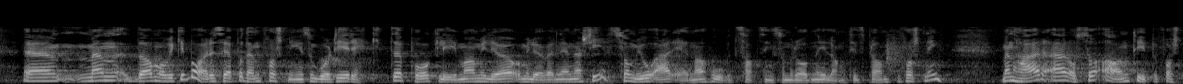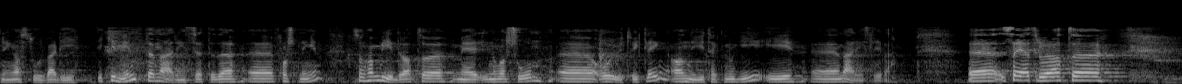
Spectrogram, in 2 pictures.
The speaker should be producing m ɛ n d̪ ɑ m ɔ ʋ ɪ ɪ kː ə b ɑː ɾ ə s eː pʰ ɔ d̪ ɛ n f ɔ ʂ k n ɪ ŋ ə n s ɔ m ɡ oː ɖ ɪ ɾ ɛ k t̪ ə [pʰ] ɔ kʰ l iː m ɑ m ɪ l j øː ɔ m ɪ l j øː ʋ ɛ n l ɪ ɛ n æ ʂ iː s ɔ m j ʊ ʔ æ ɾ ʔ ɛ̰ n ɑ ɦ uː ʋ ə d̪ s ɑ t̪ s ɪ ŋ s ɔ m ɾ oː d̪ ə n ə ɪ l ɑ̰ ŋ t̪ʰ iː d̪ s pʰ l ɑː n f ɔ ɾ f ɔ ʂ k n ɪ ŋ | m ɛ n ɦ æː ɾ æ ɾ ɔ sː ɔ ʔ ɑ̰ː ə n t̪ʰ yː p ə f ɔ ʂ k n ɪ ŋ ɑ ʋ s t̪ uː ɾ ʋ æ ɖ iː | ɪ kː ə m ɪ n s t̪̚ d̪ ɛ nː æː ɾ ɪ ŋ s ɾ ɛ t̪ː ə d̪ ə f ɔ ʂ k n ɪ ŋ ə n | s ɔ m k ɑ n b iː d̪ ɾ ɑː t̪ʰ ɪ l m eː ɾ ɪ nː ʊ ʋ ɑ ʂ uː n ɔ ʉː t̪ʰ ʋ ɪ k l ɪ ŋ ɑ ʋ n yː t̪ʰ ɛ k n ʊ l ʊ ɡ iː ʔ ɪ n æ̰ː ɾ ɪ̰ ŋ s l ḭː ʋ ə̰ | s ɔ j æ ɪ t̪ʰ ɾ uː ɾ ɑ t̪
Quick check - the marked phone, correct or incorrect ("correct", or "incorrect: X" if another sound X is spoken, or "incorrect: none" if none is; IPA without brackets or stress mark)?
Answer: correct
